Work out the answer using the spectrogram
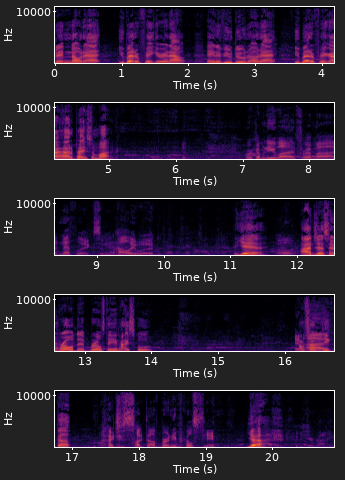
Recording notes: live from the picket line at Netflix on Wednesday, July 26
